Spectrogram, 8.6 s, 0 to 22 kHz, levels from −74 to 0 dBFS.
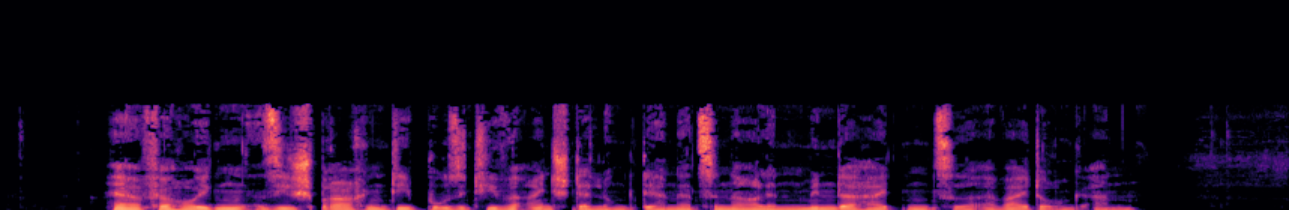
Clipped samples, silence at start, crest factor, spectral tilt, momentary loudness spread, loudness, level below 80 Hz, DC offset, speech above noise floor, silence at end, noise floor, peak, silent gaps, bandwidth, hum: under 0.1%; 0.7 s; 22 dB; -3.5 dB/octave; 10 LU; -21 LUFS; -46 dBFS; under 0.1%; 46 dB; 1.05 s; -68 dBFS; -2 dBFS; none; 11.5 kHz; none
